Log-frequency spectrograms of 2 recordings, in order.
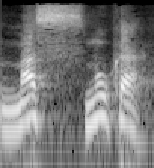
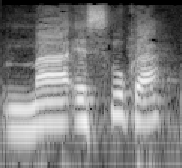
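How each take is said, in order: First: The 'i' is silent; ma runs into smuka. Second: The 'i' is pronounced as a separate vowel. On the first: The speaker calls it right. "Bukan ma ismuka. Hadha khata" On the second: The speaker calls it wrong. "Bukan ma ismuka. Hadha khata"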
